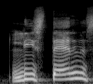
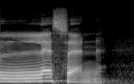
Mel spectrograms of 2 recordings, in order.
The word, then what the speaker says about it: listen: Empezamos con la número uno, la palabra escuchar, que no vas a decir listen, sino lesson. Lesson. Fijaos, lesson. Letra clave L, y como E, y no pronunciamos la T.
